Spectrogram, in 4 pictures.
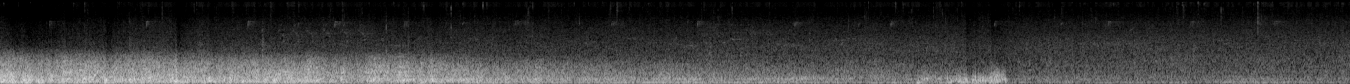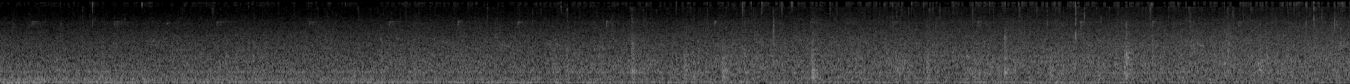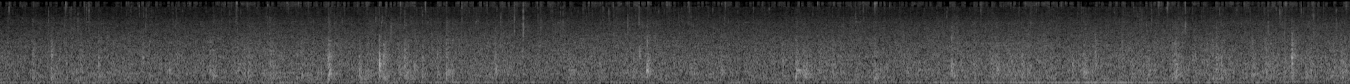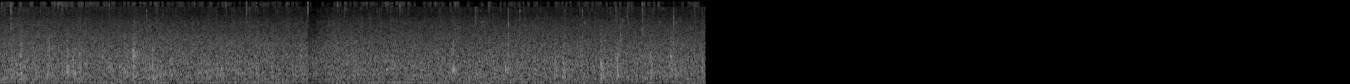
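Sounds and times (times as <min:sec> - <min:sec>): thunder rumble: 0:00.0 - 0:14.3
heavy rain falling: 0:00.0 - 0:47.6
rain drop hits: 0:00.0 - 0:47.6.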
